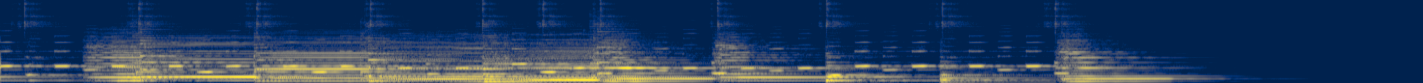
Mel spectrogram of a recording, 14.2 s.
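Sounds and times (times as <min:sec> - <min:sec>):
music loop: 0:00.0 - 0:11.3.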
